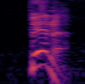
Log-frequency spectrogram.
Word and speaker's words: finna: Would you please pronounce it correctly for me? – Finna. Finna.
